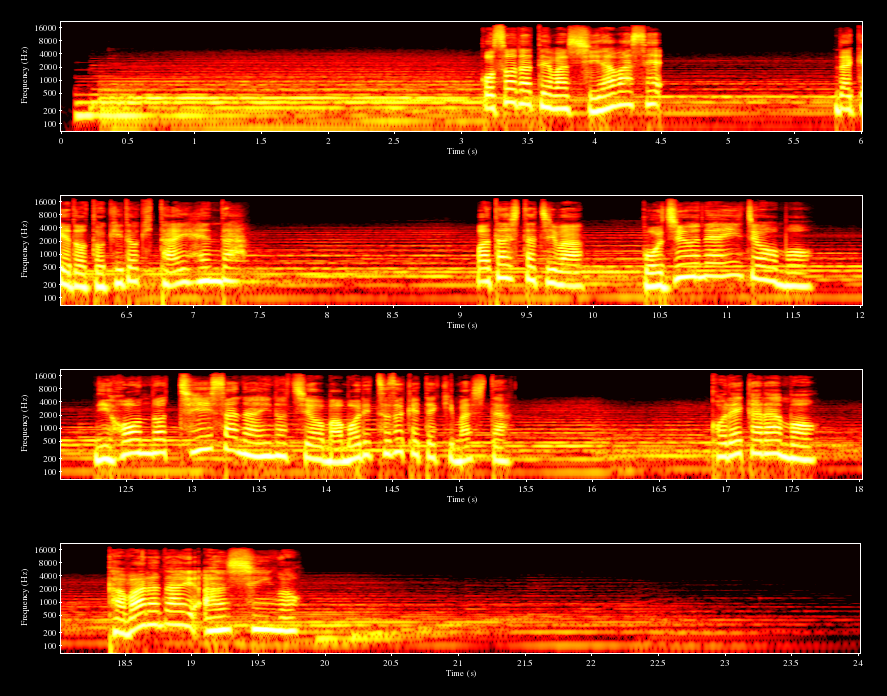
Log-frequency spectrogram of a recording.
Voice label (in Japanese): ローカル局向け（ゆったり）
